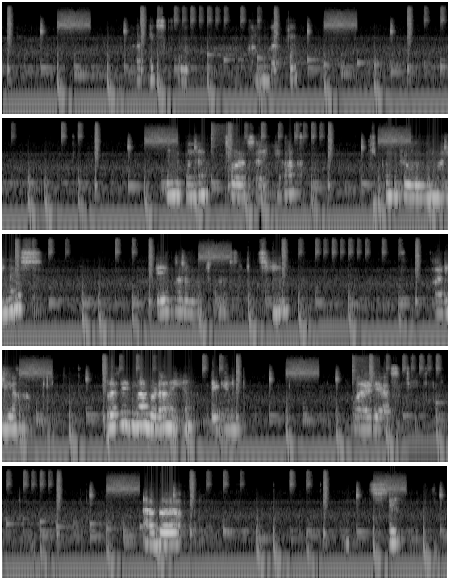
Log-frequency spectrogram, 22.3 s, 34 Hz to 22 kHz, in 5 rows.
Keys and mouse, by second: 8.6 ctrl+KP_Subtract, 11.3 g, 13.5 click, 13.8 alt+z, 14.6-16.4 typing, 18.6 alt+z.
